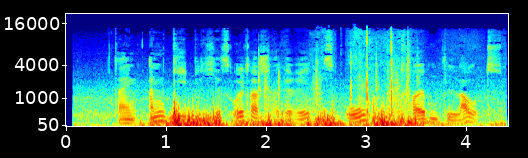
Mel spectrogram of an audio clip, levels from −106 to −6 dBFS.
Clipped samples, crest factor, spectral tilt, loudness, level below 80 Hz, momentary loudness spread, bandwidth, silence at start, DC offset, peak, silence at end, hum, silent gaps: under 0.1%; 18 dB; -7.5 dB/octave; -23 LUFS; -26 dBFS; 12 LU; 13.5 kHz; 0.05 s; under 0.1%; -2 dBFS; 0 s; none; none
